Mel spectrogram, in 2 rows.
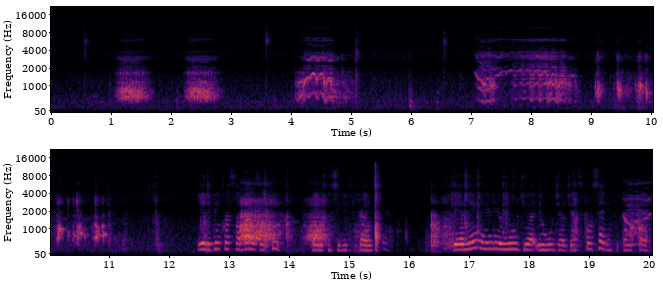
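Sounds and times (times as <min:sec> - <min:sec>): electronic horse whinny: 0:01.1 - 0:02.9, 0:04.1 - 0:05.1, 0:07.0 - 0:08.8, 0:13.1 - 0:14.7, 0:19.5 - 0:20.0.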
